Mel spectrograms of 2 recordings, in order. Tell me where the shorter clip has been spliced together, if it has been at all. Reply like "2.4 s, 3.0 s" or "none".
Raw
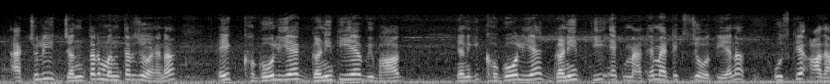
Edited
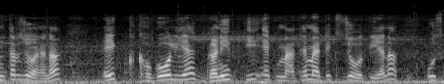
1.3 s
